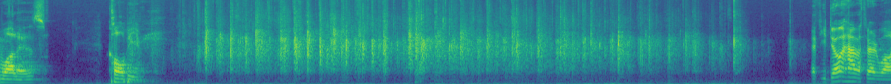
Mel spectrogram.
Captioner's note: applause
